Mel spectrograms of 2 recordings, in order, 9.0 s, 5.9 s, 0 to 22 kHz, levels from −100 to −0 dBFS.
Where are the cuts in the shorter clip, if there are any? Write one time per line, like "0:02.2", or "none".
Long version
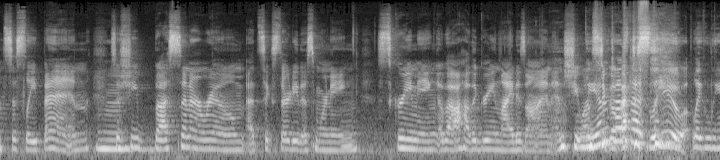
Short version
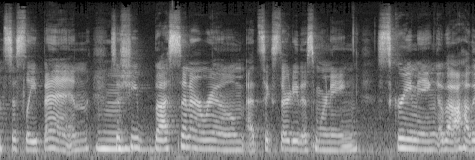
none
